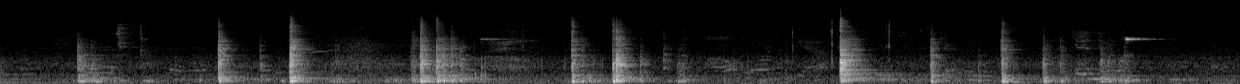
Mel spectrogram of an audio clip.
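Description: Irregular metallic clacks and taps, about a dozen, as a folding metal rule and a metal part knock against the perforated metal mailbox panel while holes are measured. Some knocks ring briefly, and there is a short high ring near the end.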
